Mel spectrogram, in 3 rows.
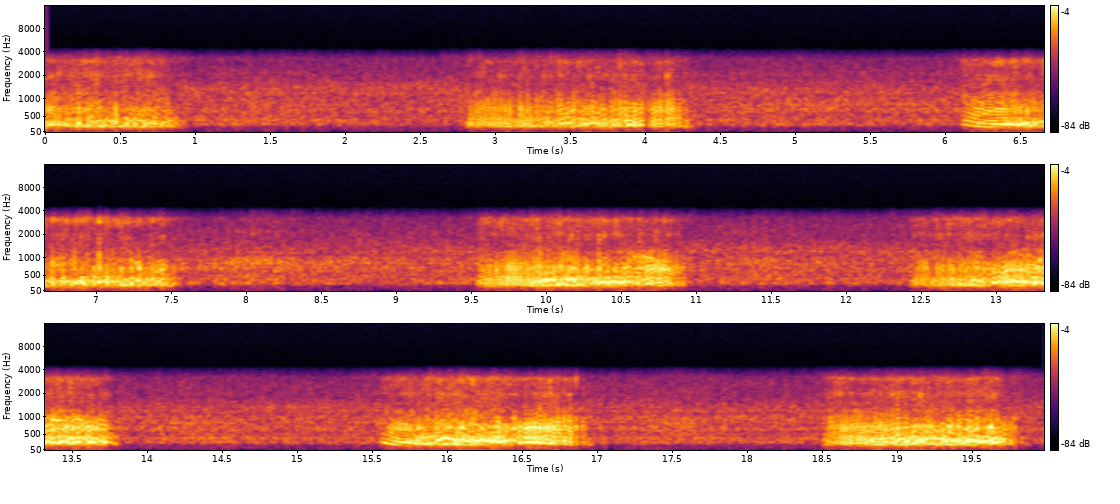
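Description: Loud, rough snores on each breath in, about 6 a minute, with quiet pauses between. Typical snoring.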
